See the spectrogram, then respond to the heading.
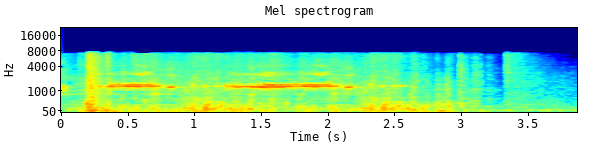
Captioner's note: tires screeching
